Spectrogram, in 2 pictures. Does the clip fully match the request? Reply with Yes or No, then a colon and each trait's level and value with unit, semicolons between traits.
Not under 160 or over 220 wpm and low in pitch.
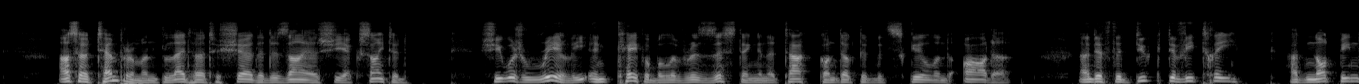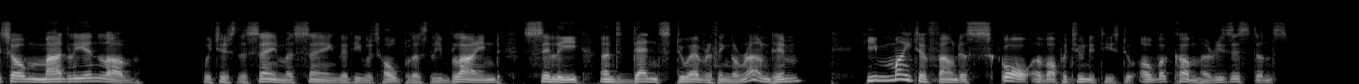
No: average, 150 wpm; low, 115 Hz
